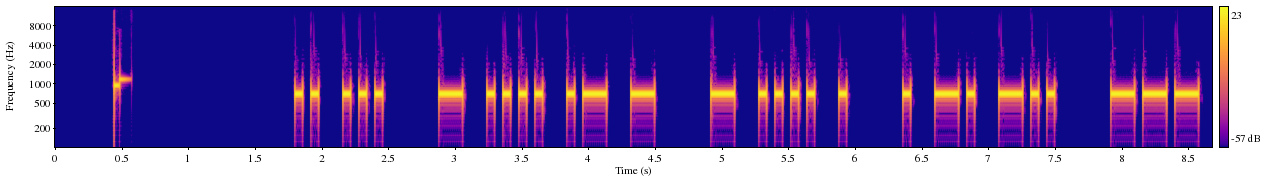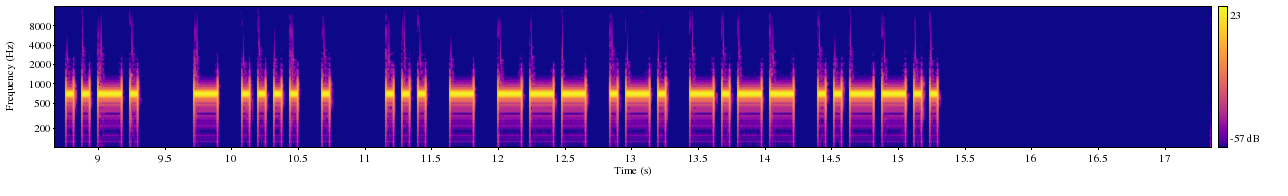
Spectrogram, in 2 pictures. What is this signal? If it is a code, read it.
Morse code, heard as a keyed tone, about 20 wpm, 700 Hz. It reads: IS THAT THE END OF THE STORY?
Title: Sentences from Top 1000 Words - Review Part 1 - 20wpm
